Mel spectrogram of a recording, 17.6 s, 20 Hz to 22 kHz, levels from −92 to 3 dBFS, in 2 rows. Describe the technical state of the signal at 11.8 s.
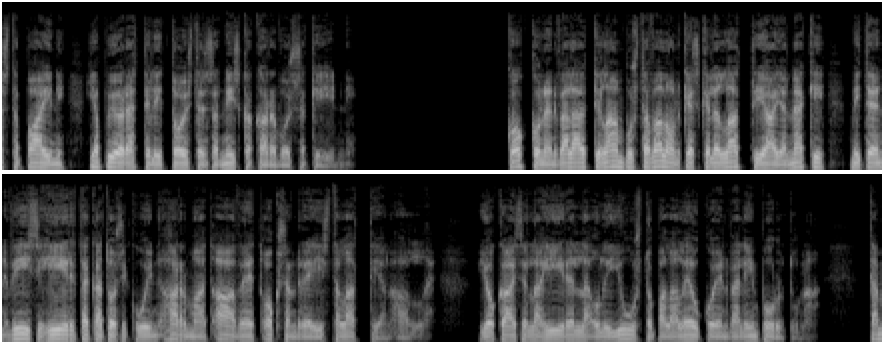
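At 11.8 s the level sits about 4 dB lower after a sudden gain jump at 9.92 s. It likely comes from an unramped digital gain change, dropping sound and background noise together.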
